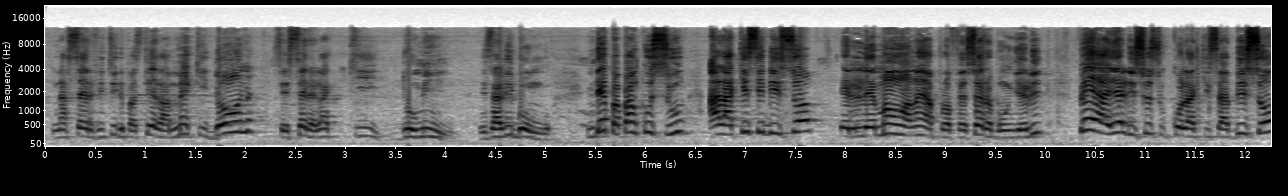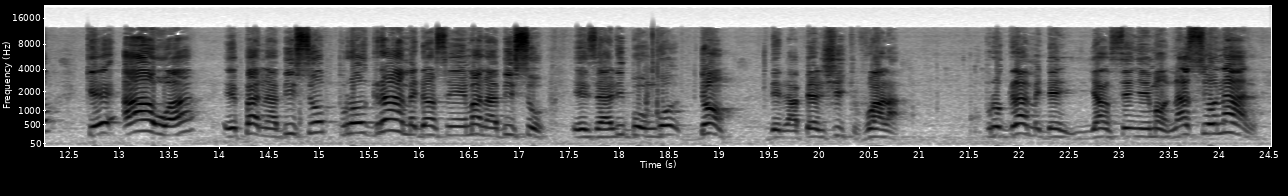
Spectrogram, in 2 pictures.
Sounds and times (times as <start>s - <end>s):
Speech: 0.0s - 20.9s, 21.7s - 24.4s.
